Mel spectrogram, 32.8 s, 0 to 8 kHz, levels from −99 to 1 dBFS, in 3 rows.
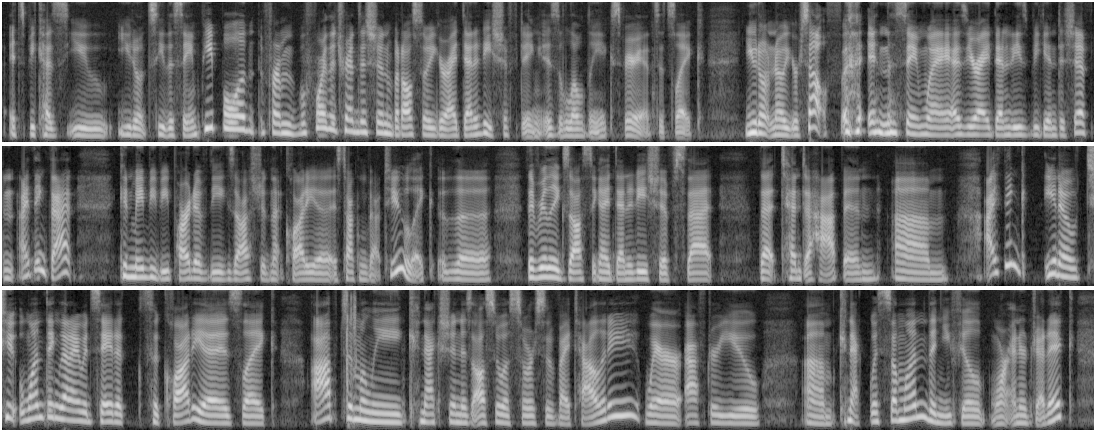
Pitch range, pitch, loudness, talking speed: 155-195 Hz, 165 Hz, -22 LUFS, 190 wpm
